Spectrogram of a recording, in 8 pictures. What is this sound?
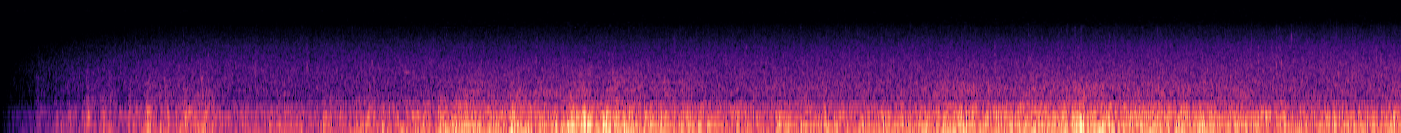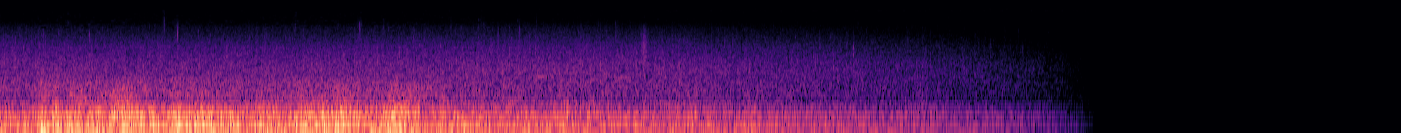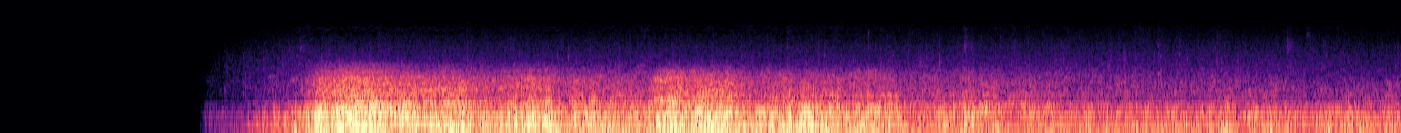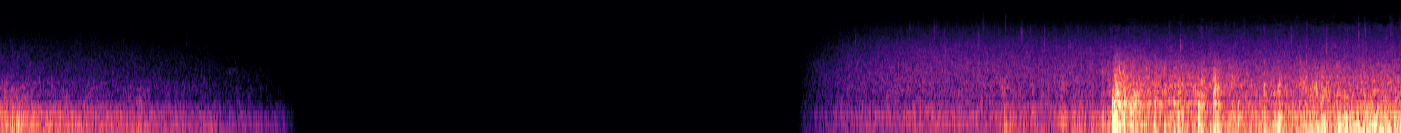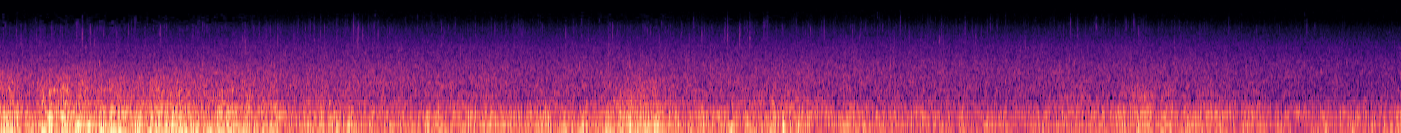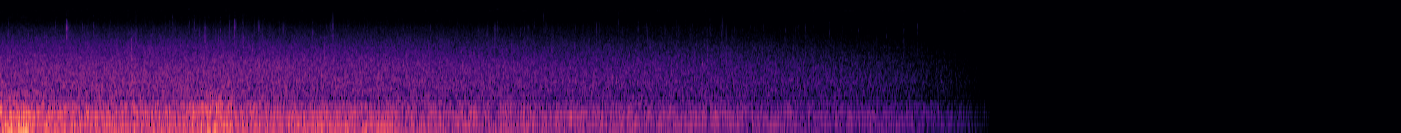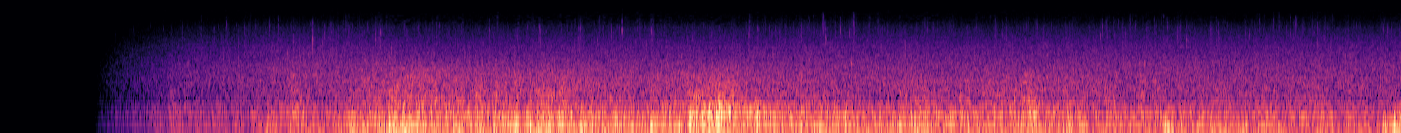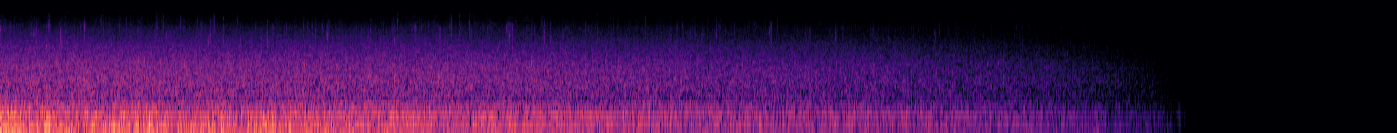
Samples of distant thunder.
